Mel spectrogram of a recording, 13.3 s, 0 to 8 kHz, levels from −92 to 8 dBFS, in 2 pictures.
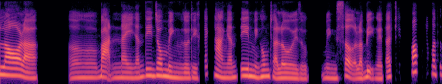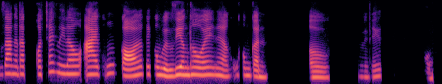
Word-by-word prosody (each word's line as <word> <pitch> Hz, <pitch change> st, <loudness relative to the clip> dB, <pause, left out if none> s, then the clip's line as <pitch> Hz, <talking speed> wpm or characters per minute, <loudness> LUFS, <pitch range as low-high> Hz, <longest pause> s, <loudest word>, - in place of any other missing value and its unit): lo 215 Hz, -3 st, +6 dB
là, 145 Hz, -4 st, +1 dB, 0.4 s
ờ, 150 Hz, +2 st, -6 dB
bạn 155 Hz, -3 st, -1 dB
này 150 Hz, -1 st, -2 dB
nhắn 150 Hz, +4 st, -4 dB
tin 205 Hz, 0 st, 0 dB
cho 200 Hz, -1 st, +2 dB
mình 160 Hz, -6 st, +1 dB
rồi 145 Hz, 0 st, -4 dB
thì 145 Hz, -1 st, -6 dB
khách 240 Hz, -, -13 dB
hàng 180 Hz, -6 st, +1 dB
nhắn 150 Hz, +3 st, -4 dB
tin 200 Hz, 0 st, +1 dB
mình 165 Hz, -3 st, -1 dB
không 185 Hz, +2 st, +1 dB
trả 170 Hz, -6 st, -3 dB
lời, 140 Hz, -1 st, -1 dB
rồi 125 Hz, -1 st, -9 dB, 0.2 s
mình 140 Hz, 0 st, -7 dB
sợ 125 Hz, -2 st, -1 dB
là 135 Hz, -, -2 dB
bị 165 Hz, -2 st, -2 dB
người 130 Hz, -1 st, -6 dB
ta 165 Hz, +4 st, -4 dB
trách 180 Hz, -, -21 dB
móc, 300 Hz, +2 st, +2 dB
nhưng 270 Hz, -, -34 dB
mà 245 Hz, -, -4 dB
thực 235 Hz, -, -15 dB
ra 260 Hz, -, +3 dB
người 245 Hz, -1 st, -3 dB
ta 245 Hz, 0 st, -1 dB, 0.2 s
có 240 Hz, -, -2 dB
trách 310 Hz, +4 st, -6 dB
gì 270 Hz, -3 st, -2 dB
đâu, 250 Hz, 0 st, +2 dB
ai 240 Hz, 0 st, +5 dB
cũng 250 Hz, +4 st, -7 dB
có 200 Hz, +4 st, +6 dB
cái 240 Hz, -, -4 dB
công 230 Hz, -1 st, 0 dB
việc 200 Hz, -, +6 dB
riêng 225 Hz, +3 st, +5 dB
thôi 225 Hz, 0 st, +4 dB
nên 225 Hz, -1 st, 0 dB
là 180 Hz, -2 st, -1 dB
cũng 215 Hz, -, -17 dB
không 215 Hz, -1 st, -4 dB
cần. 175 Hz, -4 st, 0 dB, 0.6 s
Ừ, 160 Hz, -1 st, -1 dB, 0.4 s
mình 170 Hz, -2 st, -12 dB
thấy 175 Hz, +3 st, -7 dB, 0.6 s
ồ. -, -, -13 dB
185 Hz, 250 wpm, -23 LUFS, 150-225 Hz, 0.6 s, lo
